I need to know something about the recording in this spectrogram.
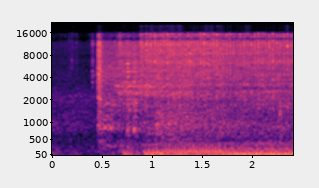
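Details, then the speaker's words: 1.6 Mazda Miata with reportedly new spark plugs, ignition coils, fuel filter and upgraded fuel pump, fresh 5W30 oil: short crank, catches at once and settles to steady even idle, some smoke likely from the added oil; healthy start. "It's on, wow. We did not, oh, it's smoking. Oh, that's probably because of all the oil I put. I did not expect it to turn over so easily."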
